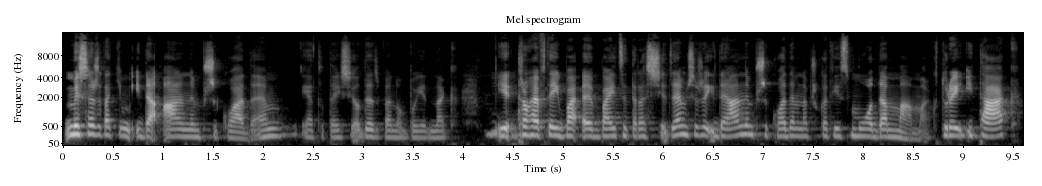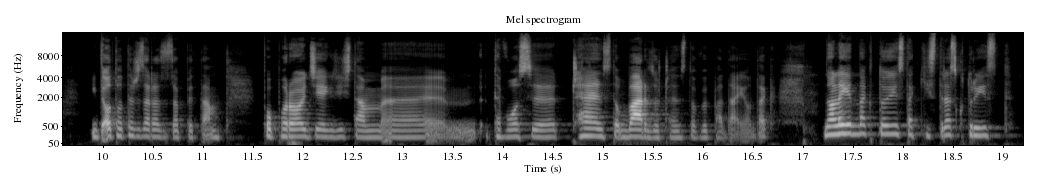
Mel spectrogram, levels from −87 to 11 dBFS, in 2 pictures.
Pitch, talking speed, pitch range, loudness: 210 Hz, 180 wpm, 185-230 Hz, -26 LUFS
